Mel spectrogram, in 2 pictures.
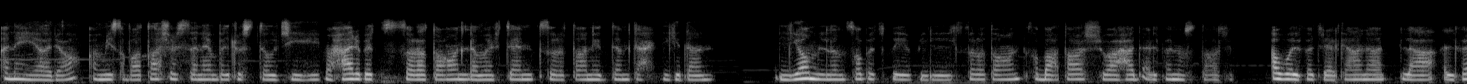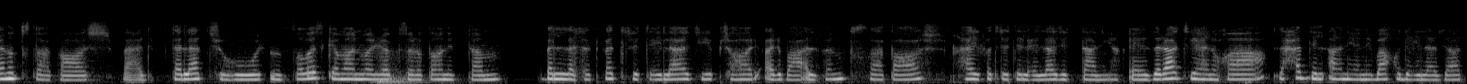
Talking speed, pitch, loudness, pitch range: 105 wpm, 230 Hz, -27 LUFS, 220-240 Hz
